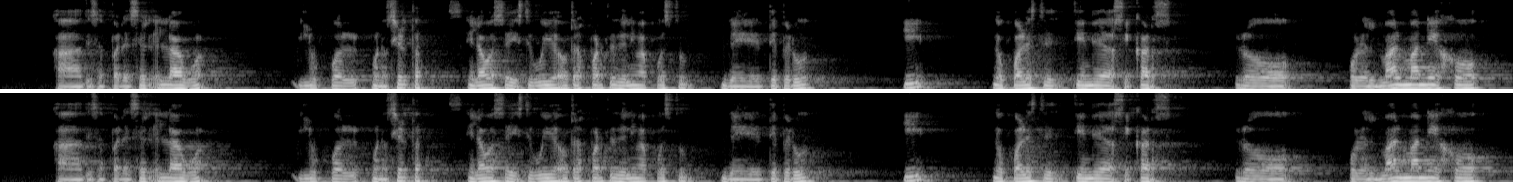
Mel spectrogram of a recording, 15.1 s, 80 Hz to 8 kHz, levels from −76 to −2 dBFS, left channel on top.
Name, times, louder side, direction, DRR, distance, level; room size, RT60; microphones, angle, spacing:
voice 1, 0.5-2.0 2.9-6.9 7.2-8.1 9.0-9.3 9.9-11.7 12.3-12.9 13.5-14.8, left 1 dB, 15° left, 9 dB, 0.4 m, -22 dB
27.5 x 16.5 x 3.1 m, 1.4 s
head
